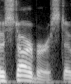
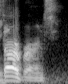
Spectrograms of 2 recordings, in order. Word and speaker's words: Starburns: Dino Starburst. Okay, yummy. – Starburns.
